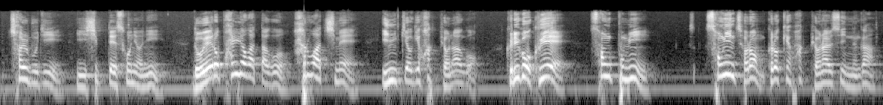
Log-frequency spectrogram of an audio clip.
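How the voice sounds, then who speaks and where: A middle-aged male pastor delivers a sermon in a church sanctuary, his voice sitting fairly high and leaping up and down in pitch. He lands key words with force, then sinks into hushed, almost whispered lines. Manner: emphatic, swinging between raised stresses and hushed near-whispers.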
